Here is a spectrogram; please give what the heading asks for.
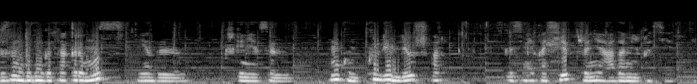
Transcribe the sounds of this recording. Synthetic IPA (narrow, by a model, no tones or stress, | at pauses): bɪzd̪ɪŋbʏɡʲɪŋʲɡʲɪt̪ʰɑqəɾəməz | je̞nd̪ɪ | kʲʰɪ̥ʃkʲe̞ne̞sæl | mʏmkʲɪnkʲʰʏɾd̪e̞lːe̞wʃəʁɑɾ | kʰʲæsmijqʰɑsije̞t̪ʒ̥æne̞ɑd̪ɑmijqʰɑsije̞t̪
